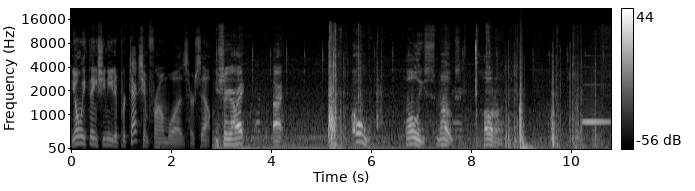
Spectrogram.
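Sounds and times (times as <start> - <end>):
speech: 0.0 - 4.4, 5.2 - 9.0
sharp knock and rattling clatter of a car door closing: 5.1 - 5.6, 8.7 - 10.2.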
